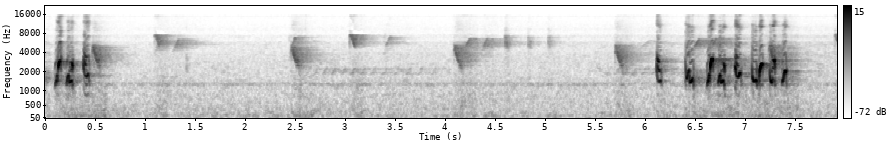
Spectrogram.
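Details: Cream-vented bulbul giving its call to attract a mate. A short warbled burst opens, followed by scattered thin, high single notes. The passage ends in a rapid, chattering run of rich, bubbling notes.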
